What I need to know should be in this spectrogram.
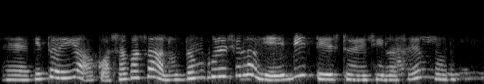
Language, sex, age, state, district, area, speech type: Bengali, female, 30-45, West Bengal, North 24 Parganas, urban, conversation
